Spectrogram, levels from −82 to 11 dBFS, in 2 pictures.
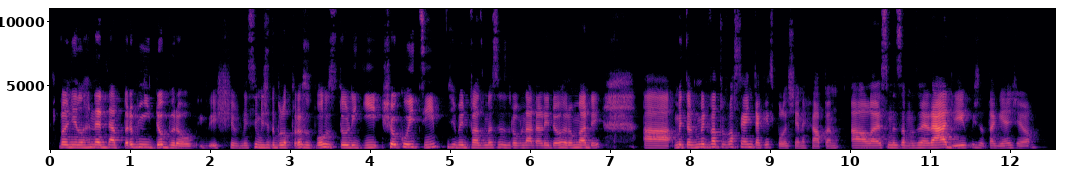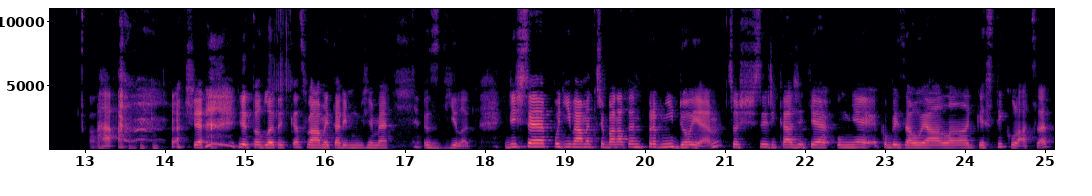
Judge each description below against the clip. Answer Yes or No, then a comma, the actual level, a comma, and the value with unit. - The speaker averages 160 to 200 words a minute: Yes, fast, 170 wpm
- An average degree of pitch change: Yes, average, 3.0 semitones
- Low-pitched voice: No, high, 190 Hz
